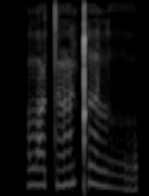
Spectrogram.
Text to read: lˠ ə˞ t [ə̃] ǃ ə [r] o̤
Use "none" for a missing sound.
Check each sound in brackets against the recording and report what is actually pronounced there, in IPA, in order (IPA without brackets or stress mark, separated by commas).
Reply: ə̃, l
